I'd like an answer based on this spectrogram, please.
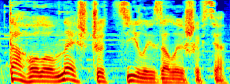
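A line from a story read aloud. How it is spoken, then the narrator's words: Calm addition. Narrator (Ukrainian): спокійно додала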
